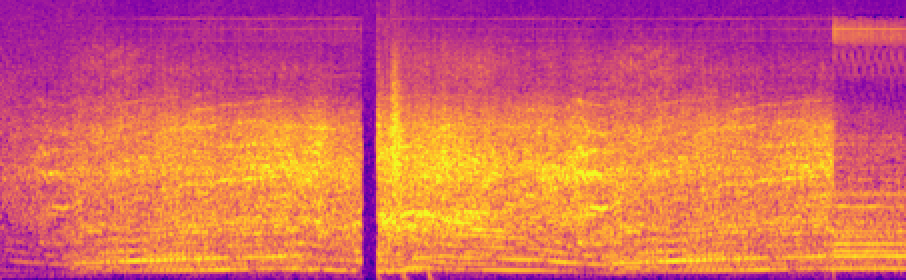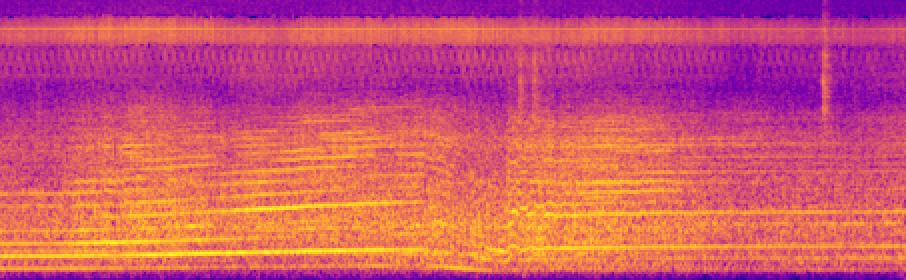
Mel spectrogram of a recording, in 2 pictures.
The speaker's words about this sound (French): Elle entre et il met la voiture en route.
